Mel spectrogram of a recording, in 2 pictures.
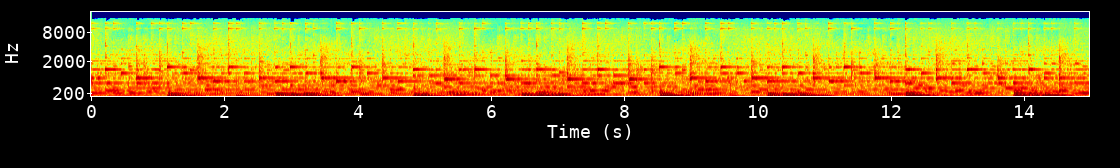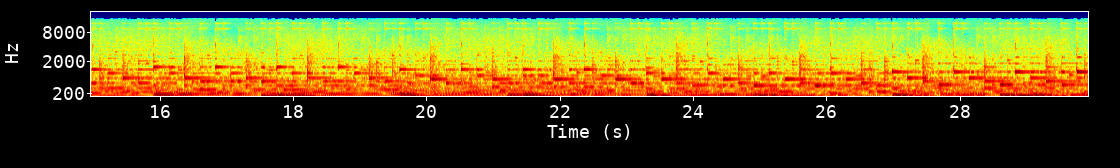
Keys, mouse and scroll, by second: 0.4 click, 1.3 ctrl+z, 4.2 ctrl+z, 5.2 ctrl+z, 7.1 2, 7.3 click, 8.3-9.5 typing, 11.0 z, 16.4 click, 18.0 ctrl+r, 19.6 click, 22.7 g, 23.0 y, 25.1 click, 25.5-27.1 middle drag, 27.1-27.4 scroll down 1, 27.4 middle click, 28.0-29.0 scroll up 1, 29.0-29.6 scroll up 1, 29.6 ctrl+b.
